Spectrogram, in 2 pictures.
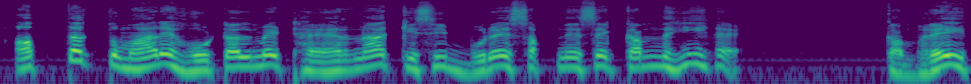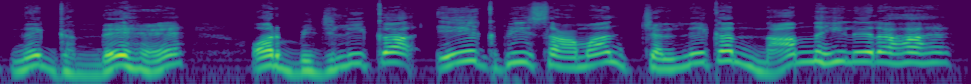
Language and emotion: Hindi, angry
